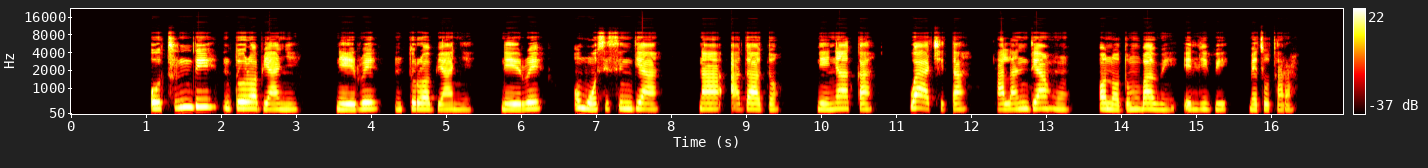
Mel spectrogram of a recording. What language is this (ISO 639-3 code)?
ibo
